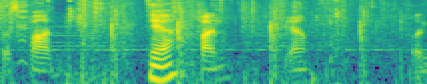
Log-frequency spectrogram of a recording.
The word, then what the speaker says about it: pan: Did you know that in Japanese bread is pronounced as pan?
